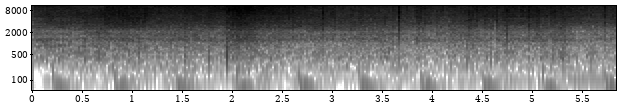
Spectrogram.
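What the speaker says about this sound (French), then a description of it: "Mets ces steaks surgelés sur la plaque." Frozen Aldi smashed burger patties sizzle steadily on a griddle over medium-high heat, a broad continuous hiss with a brief louder crackle burst near the middle, no voices.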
